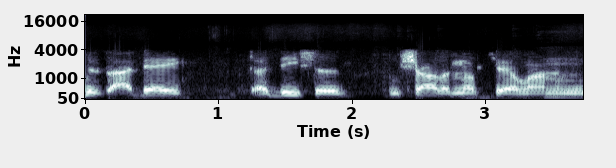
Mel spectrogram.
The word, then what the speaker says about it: Ade Adisa: Nah, my name is Ade Adisa from Charlotte, North Carolina, you know.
